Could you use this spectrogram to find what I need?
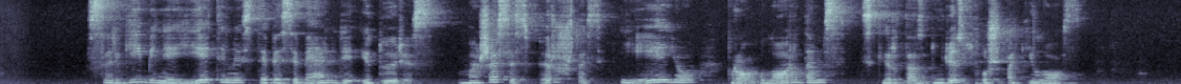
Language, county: Lithuanian, Alytus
